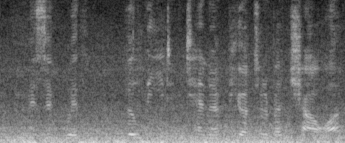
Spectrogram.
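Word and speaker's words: Piotr Beczała: And we got to go backstage and visit with the lead tenor Piotr Bacała, that's how you pronounce his name in Polish, who greeted us very wonderfully.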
